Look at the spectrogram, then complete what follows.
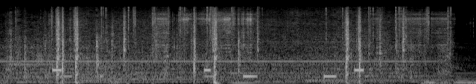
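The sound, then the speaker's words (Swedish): A printer printing out a story, with sharp mechanical clicks, short whirring tones and a steady underlying hum, closing on a brief burst of feed noise. “Jag skriver ut den till er och Milton här.”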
